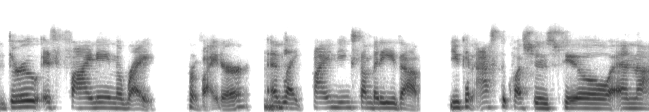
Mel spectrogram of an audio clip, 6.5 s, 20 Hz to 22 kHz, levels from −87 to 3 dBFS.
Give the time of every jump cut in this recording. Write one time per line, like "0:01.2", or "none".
0:02.5
0:04.2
